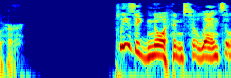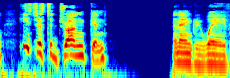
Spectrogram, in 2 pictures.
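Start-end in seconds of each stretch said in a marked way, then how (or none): 1.4-4.2 high-pitched anxious appeal; Elsa's higher voice, appeasing; pleading woman. A narrator's reading. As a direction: plead to smooth things over, pitched high. Elsa pleads to silence drunk.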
